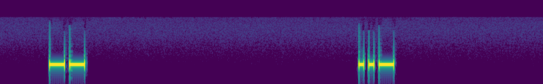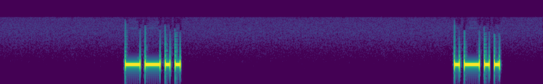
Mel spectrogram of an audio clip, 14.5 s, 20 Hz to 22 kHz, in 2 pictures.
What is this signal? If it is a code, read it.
Morse code, heard as a keyed tone, about 18 wpm, 920 Hz. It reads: M U Z L
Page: Tekst 23.3 – Ciąg dalszy doskonalenia odbioru poznanych liter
